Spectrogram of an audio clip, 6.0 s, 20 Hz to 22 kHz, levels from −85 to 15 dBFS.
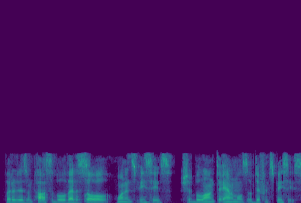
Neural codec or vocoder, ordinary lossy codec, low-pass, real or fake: codec, 16 kHz, 8 kbps, FunCodec, trained on Chinese and English, 25 frames a second; AAC, 24 kbps; 5.4 kHz; fake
